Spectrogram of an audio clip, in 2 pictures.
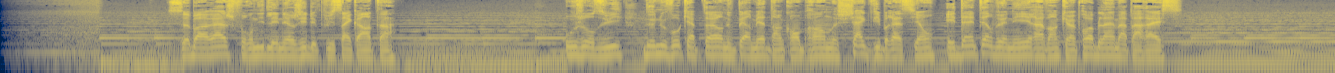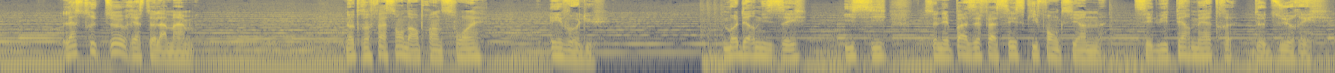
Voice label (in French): Corporatif Energie Prestigieux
